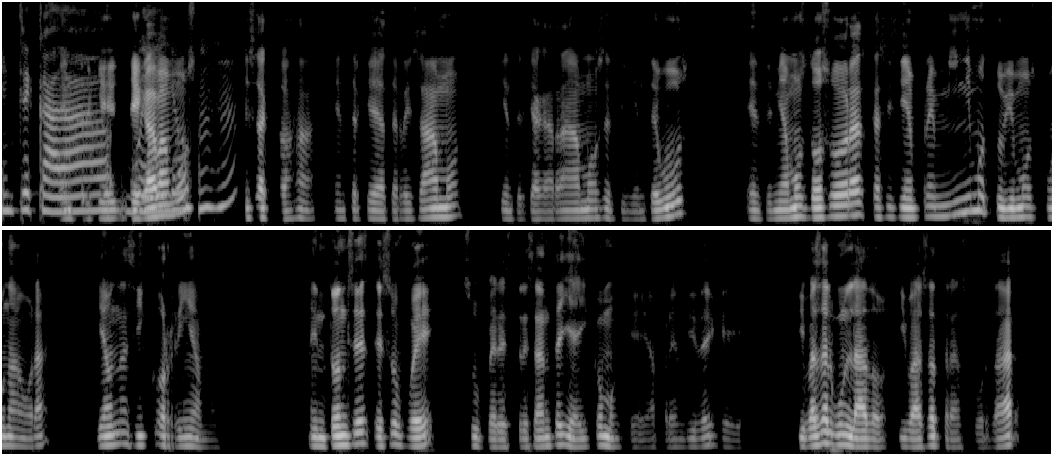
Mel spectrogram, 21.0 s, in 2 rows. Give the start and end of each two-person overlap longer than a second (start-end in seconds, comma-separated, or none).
0.6-2.0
